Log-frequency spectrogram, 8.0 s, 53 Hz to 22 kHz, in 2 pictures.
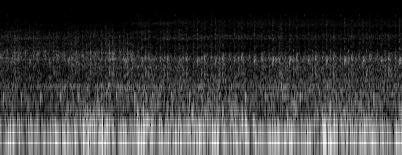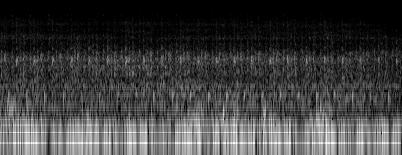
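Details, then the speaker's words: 1962 Dodge Custom 880 V8, after fixing miswired coil, bad distributor cap and points: steady, fairly even low rumble at idle with no heavy knocking; not running badly, no problems seen. "as soon as that was fixed I literally turned the key and the car fired right up and it's not running crazy bad or a I don't really see any problems"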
